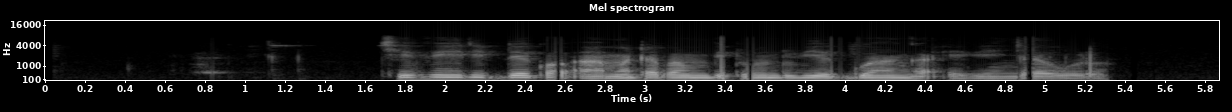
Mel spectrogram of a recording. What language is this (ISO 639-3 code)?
lug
